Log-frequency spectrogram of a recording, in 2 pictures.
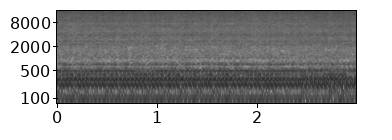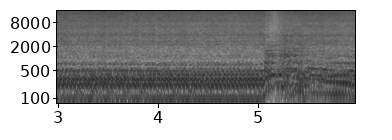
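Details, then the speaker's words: Custom 100 hp Yamaha Banshee two-stroke, tank lacking a fuel pump filled nearly full: crisp, even idle and very high revs, cutting off sharply at the end, no knocks or misfires; normal idle and revving. "huh all right this thing sounds insane oh my god this thing is going to fly you guys hear that thing holy cow i'm really scared to ride this thing oh my that is just insane oh man that revs up so high too"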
